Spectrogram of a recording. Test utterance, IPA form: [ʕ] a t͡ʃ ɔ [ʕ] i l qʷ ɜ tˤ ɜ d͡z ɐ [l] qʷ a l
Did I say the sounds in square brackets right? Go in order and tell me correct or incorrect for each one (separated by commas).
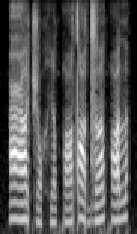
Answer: correct, incorrect, correct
